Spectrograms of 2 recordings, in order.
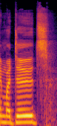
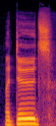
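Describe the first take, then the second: First: High sing-song my dudes, a hammed-up meme call; meme catchphrase voice. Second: Said in the usual way. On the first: Streamer greeting chat in meme catchphrase voice. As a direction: toss out "dudes" like the famous meme clip.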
